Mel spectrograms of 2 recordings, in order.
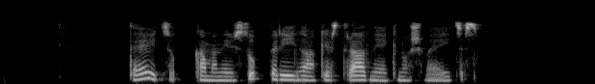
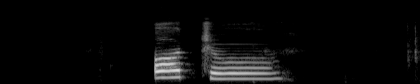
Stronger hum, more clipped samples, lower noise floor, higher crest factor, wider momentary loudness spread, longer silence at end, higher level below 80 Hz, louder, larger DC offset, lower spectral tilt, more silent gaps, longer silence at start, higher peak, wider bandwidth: neither; neither; first, under -90 dBFS vs -80 dBFS; about the same, 22 dB vs 20 dB; second, 9 LU vs 16 LU; second, 1.2 s vs 1.4 s; first, -72 dBFS vs -88 dBFS; second, -25 LUFS vs -18 LUFS; neither; about the same, -2.5 dB/octave vs -3 dB/octave; first, 1.83-1.95 s, 2.65-2.69 s vs none; second, 1.3 s vs 1.55 s; second, -8 dBFS vs -4 dBFS; about the same, 8 kHz vs 7.8 kHz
